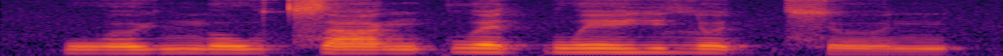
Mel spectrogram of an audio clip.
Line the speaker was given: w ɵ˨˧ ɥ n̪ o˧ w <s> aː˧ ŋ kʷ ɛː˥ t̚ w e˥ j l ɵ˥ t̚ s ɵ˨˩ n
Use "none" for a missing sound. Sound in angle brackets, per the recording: t͡s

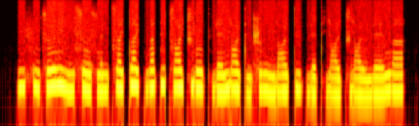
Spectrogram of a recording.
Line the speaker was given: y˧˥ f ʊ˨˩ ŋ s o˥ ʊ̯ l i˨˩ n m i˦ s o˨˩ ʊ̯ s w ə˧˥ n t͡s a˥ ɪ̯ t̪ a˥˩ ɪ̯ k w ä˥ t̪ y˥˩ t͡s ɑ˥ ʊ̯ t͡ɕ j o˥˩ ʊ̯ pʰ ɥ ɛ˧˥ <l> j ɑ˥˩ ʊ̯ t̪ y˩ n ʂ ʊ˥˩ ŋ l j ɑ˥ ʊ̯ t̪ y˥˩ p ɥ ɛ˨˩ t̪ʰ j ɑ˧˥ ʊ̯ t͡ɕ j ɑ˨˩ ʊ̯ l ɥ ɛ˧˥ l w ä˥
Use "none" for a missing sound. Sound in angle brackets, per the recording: l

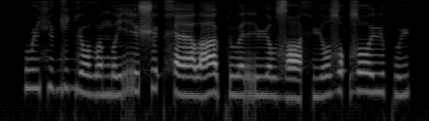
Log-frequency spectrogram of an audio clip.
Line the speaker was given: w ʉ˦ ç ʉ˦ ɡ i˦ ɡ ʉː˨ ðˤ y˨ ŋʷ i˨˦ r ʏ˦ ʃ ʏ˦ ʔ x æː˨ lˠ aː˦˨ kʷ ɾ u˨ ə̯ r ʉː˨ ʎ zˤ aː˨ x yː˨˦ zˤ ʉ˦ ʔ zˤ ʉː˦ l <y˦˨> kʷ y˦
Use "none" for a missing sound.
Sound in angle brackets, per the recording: y˦˨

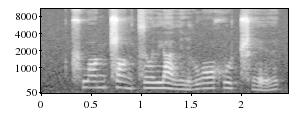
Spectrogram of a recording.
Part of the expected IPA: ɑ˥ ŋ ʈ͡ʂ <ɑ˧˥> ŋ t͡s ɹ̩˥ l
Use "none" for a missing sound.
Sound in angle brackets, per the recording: ɑ˥˩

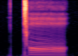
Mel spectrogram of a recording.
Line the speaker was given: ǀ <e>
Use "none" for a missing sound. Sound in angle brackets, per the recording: e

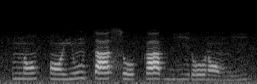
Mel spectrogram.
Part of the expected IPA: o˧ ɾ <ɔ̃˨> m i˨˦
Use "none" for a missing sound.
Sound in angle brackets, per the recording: ɔ̃˨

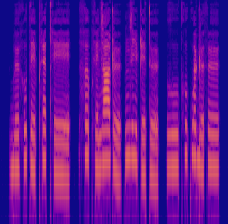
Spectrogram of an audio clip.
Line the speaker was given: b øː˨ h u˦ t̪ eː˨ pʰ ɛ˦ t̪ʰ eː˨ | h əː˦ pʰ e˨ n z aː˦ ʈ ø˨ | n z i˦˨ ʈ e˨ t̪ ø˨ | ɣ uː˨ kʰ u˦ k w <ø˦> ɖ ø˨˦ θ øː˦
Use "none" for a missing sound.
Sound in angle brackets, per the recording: œ˦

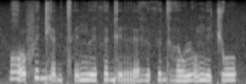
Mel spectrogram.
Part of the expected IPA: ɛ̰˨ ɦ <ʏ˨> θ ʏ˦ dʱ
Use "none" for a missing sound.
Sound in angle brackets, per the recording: ʏ˨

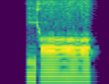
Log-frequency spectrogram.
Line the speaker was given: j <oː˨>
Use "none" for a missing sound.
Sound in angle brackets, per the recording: oː˨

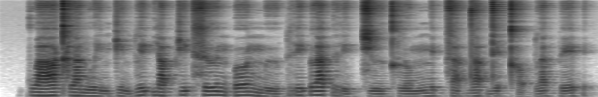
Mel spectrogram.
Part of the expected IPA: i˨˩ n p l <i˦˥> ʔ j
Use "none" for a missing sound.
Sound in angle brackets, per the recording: i˥˩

